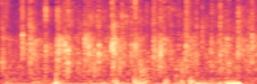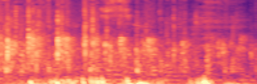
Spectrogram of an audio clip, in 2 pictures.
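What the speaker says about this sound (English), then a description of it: "Let's give them one more round of applause." Conference audience at a climate event applauding the speakers, loud close clapping with sharp individual claps and some crowd movement, sustained throughout.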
